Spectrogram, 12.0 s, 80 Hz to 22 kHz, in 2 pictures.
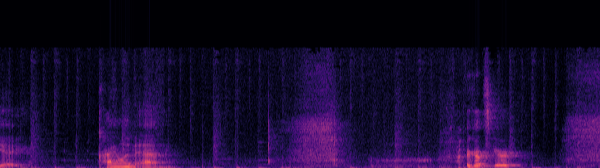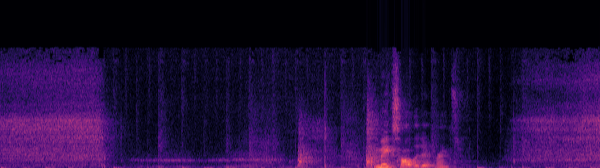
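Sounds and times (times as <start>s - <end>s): air rushing through atomizer: 2.2s - 9.6s, 10.9s - 12.0s
vapour blown out: 2.6s - 4.6s, 5.6s - 9.4s, 11.0s - 12.0s.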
